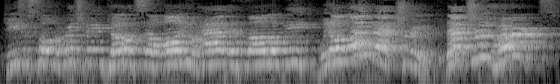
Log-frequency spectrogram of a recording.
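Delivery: loud high preaching, slowing at end; rising preacher cadence. Acted. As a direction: build it to a loud peak. Preaching at full force.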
